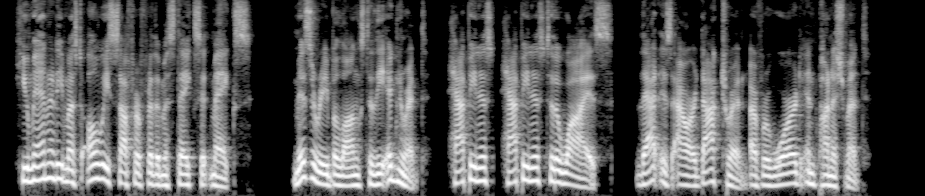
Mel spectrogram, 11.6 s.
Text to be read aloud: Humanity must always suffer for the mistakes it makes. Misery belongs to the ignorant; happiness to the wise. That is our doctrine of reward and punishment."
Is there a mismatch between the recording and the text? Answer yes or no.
yes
